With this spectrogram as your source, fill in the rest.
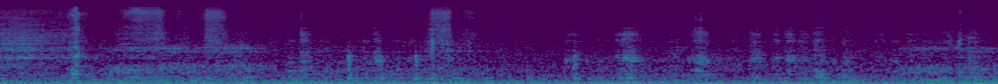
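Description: A metal mechanical pencil tip rubs and scratches shading strokes under the lips and on the chin of a drawing on a flat white sheet of drawing paper lying on a table. Soft, steady scratching and rubbing runs throughout, with brief bright scratchy streaks over a quiet, low hum.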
